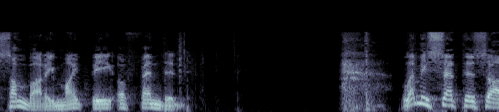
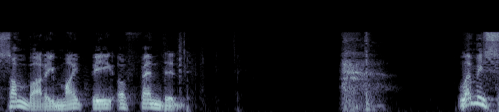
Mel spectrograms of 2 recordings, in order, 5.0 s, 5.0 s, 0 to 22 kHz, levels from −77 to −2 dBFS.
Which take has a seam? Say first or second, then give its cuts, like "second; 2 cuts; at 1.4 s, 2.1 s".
first; 1 cut; at 3.9 s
